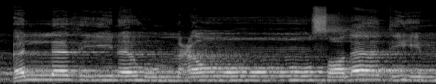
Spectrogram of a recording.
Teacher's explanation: uni ihfosidagi g'unna burundan keladigan g'unna qalin qilindi · Uni ixfosidagi g'unna, burundan keladigan g'unna qalin qilindi. Natijada allazina hum an solatihim desangiz, bu to'liq ixfodagi g'unna qalinligi bo'lmaydi.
